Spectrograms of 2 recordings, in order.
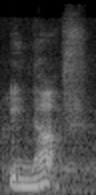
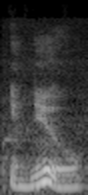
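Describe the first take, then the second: First: The word ends with an f sound. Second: The word ends in a vowel, like 'through'. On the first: The speaker calls it right. "you pronounce it enough" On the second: The speaker calls it wrong. "you don't pronounce E N O U G H like enu"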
